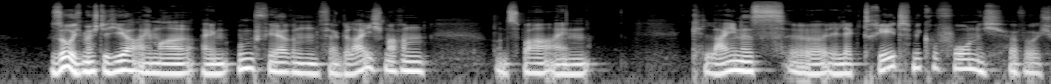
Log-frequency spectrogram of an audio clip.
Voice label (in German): mikrovergleich rode nt2a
